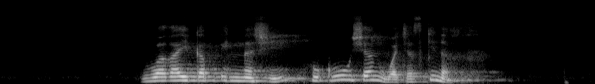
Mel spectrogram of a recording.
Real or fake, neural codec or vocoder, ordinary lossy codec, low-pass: fake; codec, 24 kHz, 1.2 kbps, DualCodec; Opus, 32 kbps; 9.9 kHz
